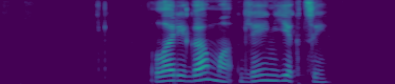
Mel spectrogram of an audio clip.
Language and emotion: Russian, neutral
